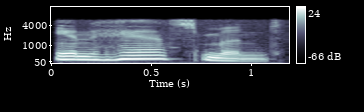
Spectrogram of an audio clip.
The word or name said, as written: enhancement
